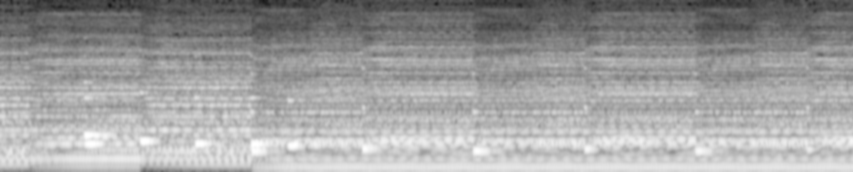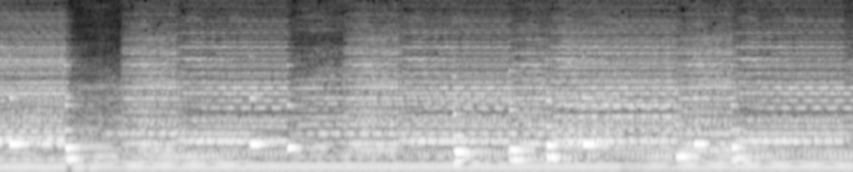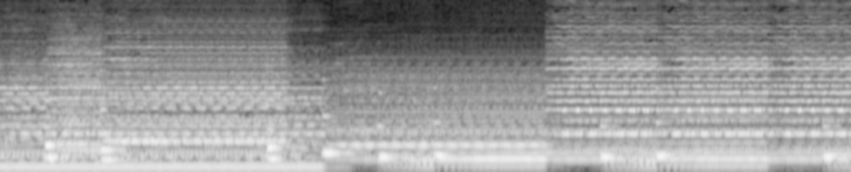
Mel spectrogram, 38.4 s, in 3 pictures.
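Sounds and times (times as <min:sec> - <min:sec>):
marimba and strings playing: 0:00.0 - 0:38.3.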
